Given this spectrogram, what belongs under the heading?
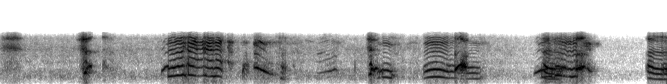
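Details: Adult mother's sharp, abrupt hiccups, each followed by bursts of a baby's giggling laughter: hiccups.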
